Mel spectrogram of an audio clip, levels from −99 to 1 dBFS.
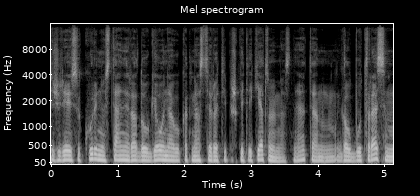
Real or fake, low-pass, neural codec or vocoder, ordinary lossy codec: fake; 14.4 kHz; vocoder, 44.1 kHz, 128 mel bands every 512 samples, BigVGAN v2; Opus, 64 kbps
